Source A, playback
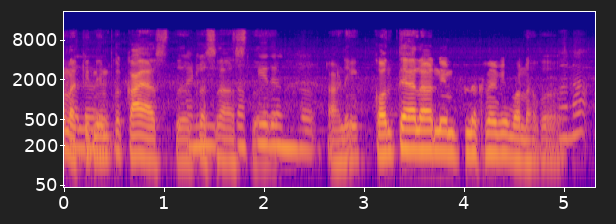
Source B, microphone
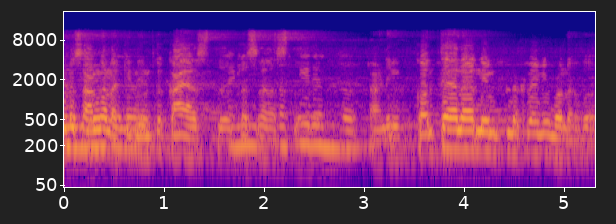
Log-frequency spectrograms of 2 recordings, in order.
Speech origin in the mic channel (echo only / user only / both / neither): echo only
